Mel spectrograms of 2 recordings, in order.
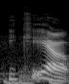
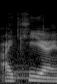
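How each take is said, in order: First: It is pronounced the Japanese way. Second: It is pronounced the English way.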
